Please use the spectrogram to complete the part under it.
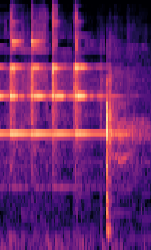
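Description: A hand bell rings in a few quick, bright, high-pitched strokes with a steady ringing tone between them, ending in one sharper, louder strike.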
